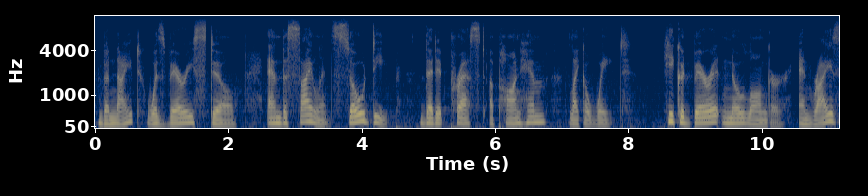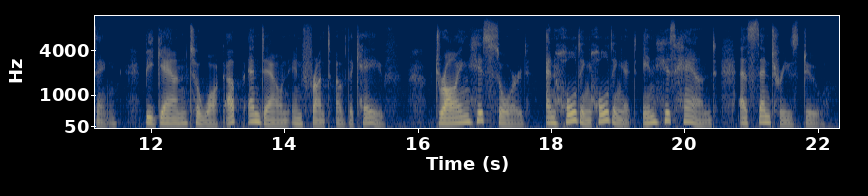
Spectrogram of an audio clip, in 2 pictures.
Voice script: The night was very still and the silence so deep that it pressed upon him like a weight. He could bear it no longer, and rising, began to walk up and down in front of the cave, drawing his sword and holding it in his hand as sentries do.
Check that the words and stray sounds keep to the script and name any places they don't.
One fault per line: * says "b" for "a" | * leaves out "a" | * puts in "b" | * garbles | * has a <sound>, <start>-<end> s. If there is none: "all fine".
* puts in "holding"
